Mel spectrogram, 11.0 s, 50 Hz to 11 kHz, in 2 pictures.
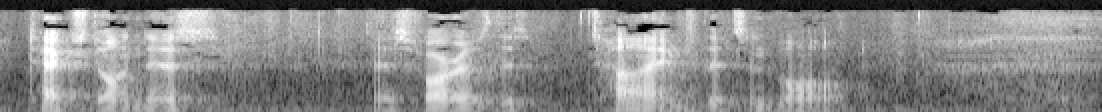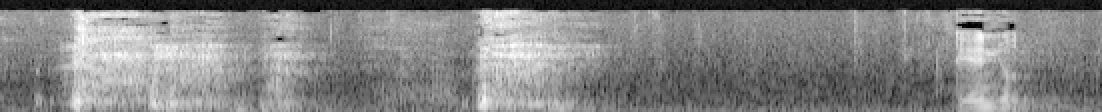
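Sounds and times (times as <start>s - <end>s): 
speech: 0.2s - 1.2s, 1.8s - 4.4s, 10.3s - 11.0s
person coughing harshly: 5.7s - 7.2s, 7.8s - 8.6s.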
